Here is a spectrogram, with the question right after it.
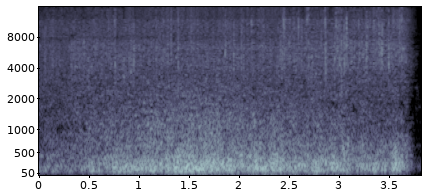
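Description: Heavy rain with deep rolling thunder, a loud continuous storm that swells in the middle and cuts off abruptly at the end, no voices.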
